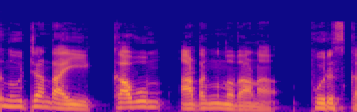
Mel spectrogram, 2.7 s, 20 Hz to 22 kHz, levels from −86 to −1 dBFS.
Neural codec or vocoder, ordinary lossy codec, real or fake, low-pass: none; AAC, 64 kbps; real; 10.8 kHz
